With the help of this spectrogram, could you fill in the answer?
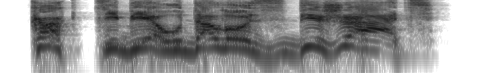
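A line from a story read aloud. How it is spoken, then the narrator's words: Growl. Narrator (Russian): зарычал даймё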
